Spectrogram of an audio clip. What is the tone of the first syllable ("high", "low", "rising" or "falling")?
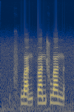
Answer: low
